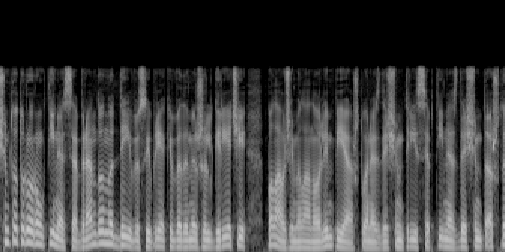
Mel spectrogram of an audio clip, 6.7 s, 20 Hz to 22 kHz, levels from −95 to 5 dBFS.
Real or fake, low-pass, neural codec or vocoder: real; 7.2 kHz; none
